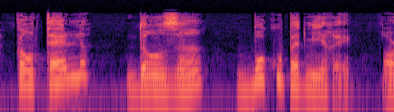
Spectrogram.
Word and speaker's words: quand: So like that, quand elle, all right, same rule here. Remember, when you will have this d, you will phonetically pronounce it like t.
